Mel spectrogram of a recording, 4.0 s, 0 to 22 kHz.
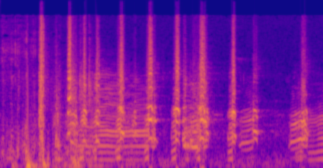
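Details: Nest-defending Canada geese in Decorah, 1 April 2024, confronting an intruder goose: loud, rapid overlapping honks and harsh nasal blasts, roughly one and a half per second, with scuffling noise between.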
